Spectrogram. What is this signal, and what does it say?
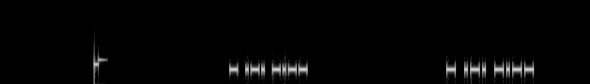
Morse code, heard as a keyed tone, about 37 wpm, 700 Hz. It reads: TRY TRY
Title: Speed-Racing Top 200 Words 30wpm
